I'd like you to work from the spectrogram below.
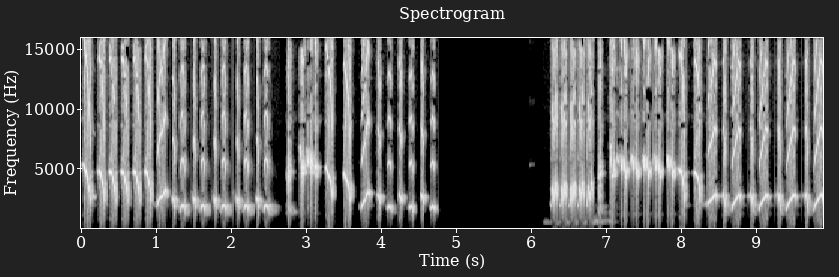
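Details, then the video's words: Chestnut-vented warbler (Sylvia subcaerulea), a bird of scrub near dry rivers in southern Africa with a loud voice for its size, sings fast, varied phrases of high, sweet whistles and rapid chattering notes, breaking off briefly then resuming. "Suara Asli Kristal HD - Chestnut-vented Warbler (Sylvia Subcaerulea)"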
